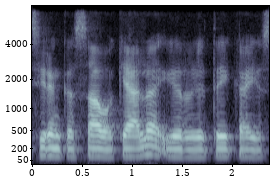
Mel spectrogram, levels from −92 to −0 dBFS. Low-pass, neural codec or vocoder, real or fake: 7.2 kHz; none; real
